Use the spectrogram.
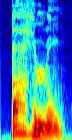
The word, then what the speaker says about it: parlons: Remember, final S is not pronounced, okay? And then this on together, they will give you the sound on, okay? Nous parlons, all right?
